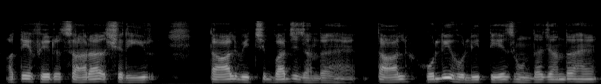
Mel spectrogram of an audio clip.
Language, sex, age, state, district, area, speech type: Punjabi, male, 30-45, Punjab, Jalandhar, urban, spontaneous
